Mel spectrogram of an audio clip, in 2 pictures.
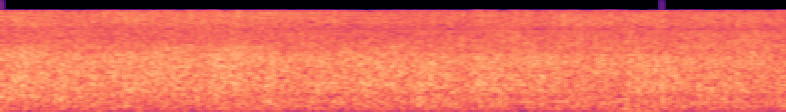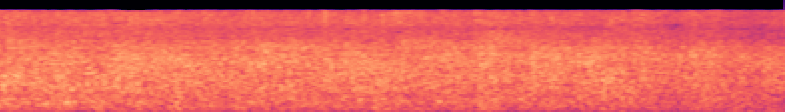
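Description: An audience applauds steadily, a dense, even wash of many hands clapping at a loud, constant level for the whole stretch, with no voices breaking through.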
